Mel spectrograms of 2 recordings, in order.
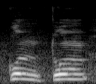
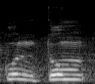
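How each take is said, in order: Both takes have the same delivery.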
